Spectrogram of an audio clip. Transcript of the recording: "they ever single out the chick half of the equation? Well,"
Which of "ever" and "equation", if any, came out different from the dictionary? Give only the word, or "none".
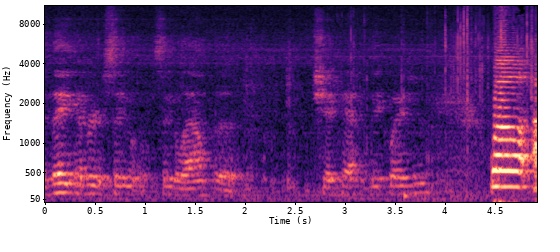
none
